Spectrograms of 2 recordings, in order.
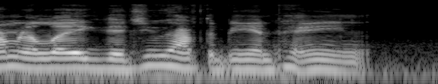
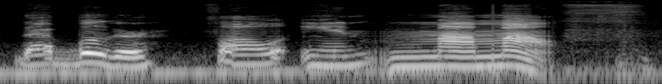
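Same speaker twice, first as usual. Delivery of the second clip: very slow, drawn-out emphasis; emphatic refusal; much slower than usual. Real, not acted. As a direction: spell out the refusal word by word, slowly. Emphatic refusal about the booger.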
